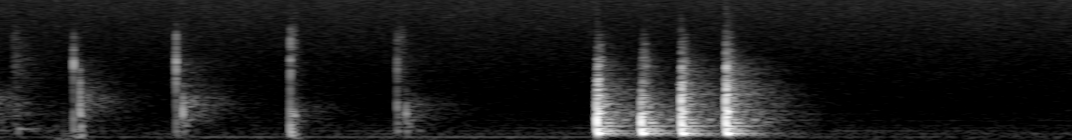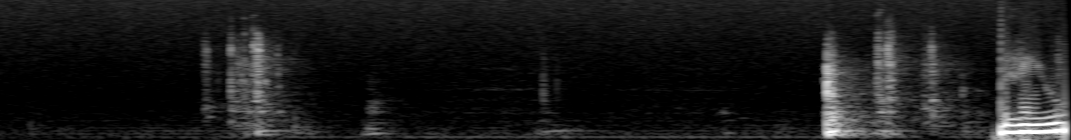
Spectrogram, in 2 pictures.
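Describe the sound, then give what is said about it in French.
Knocking on an apartment door at the top of a staircase: a few sharp, separate knocks, then a quick group of four, followed by further scattered knocks and thuds, loud and clear with no voices. “Laurent monte les escaliers et frappe chez Charles.”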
